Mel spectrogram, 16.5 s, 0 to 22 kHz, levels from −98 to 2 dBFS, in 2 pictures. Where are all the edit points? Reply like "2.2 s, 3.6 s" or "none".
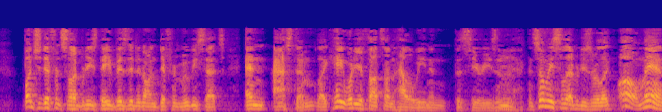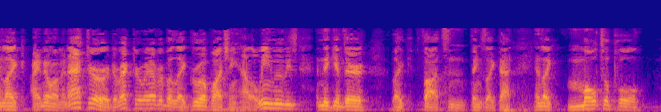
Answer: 6.6 s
